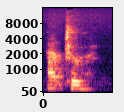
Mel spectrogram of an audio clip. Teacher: In an American accent, it would be a schwa with an R colouring at the end, actor. In many students' accents, they prefer to keep the full value of the O.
